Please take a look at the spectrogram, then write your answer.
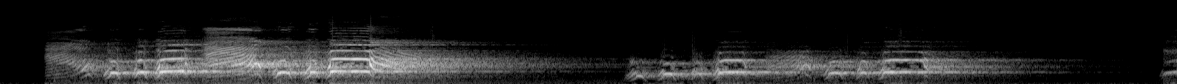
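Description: An owl hoots in the distance in two long, wavering calls separated by a brief pause, each call trailing off slowly, breaking a deathly silence beside a grave under three large elm trees. No one speaks.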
